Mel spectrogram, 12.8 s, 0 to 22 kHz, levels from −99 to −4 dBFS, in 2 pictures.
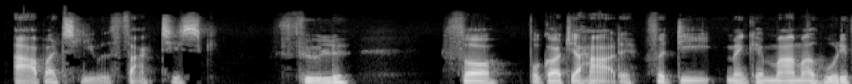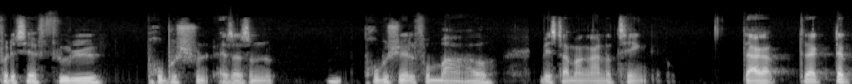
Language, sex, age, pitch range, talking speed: Danish, male, 30-49, 95-110 Hz, 165 wpm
